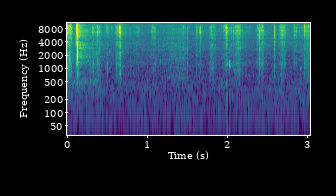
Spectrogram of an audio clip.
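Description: Scissors or a blade cut across the backs of toy packaging in quiet, faint snips and rustles, with one sharper crack near the start.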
